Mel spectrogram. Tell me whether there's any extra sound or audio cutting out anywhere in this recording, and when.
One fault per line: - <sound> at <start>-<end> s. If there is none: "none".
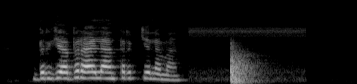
- thud at 2.3-3.0 s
